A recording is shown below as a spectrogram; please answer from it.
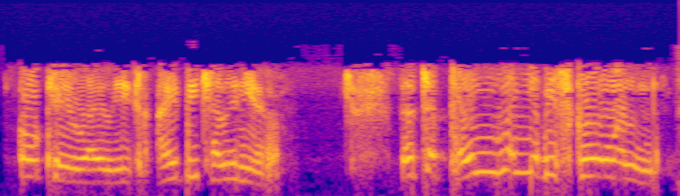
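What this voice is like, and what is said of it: Good Irish accent. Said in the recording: “you do a good Irish accent, too.”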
